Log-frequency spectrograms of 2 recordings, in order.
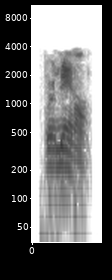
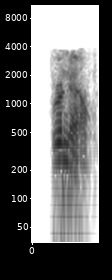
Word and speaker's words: Burnell: Say your first name. I want to get it right. – Brunel. B-U-R-N-E-L-L. – Brunel? – Brunel. You're close. Brunel.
